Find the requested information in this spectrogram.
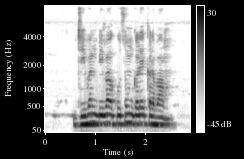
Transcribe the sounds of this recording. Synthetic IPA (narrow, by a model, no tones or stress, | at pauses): d͡ʒiːʋənbiːmãːkuːsumɡəɽeːkəɽbaːm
